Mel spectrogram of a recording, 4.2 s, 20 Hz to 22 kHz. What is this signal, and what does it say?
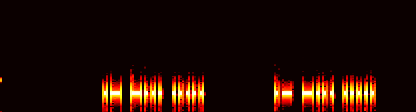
Morse code, heard as a keyed tone, about 36 wpm, 700 Hz. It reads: AB5 AB5
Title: USA Call Sign Prefixes - Repeated 2x - 35wpm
